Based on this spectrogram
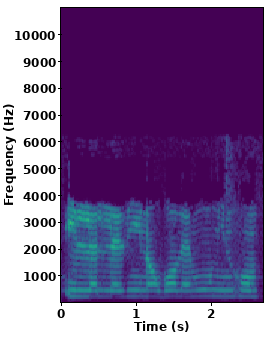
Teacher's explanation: كلمة ظلموا هيغلظ اللام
